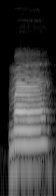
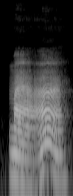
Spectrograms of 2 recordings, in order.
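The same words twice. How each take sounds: First: The pitch stays high and level. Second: The pitch dips low and then rises. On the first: It means mother. "with a high level tone" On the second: It means horse. "low dipping tone"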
